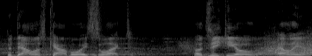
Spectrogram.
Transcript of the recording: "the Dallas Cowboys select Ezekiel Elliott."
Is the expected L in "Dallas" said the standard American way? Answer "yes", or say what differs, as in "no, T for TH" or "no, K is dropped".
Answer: yes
